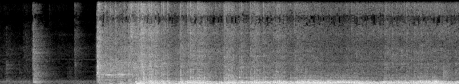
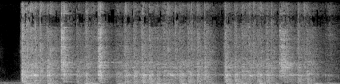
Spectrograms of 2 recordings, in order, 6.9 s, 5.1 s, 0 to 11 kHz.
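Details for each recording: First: LS-swapped 41-year-old vehicle with a 36,000-mile all-aluminum LS V8, once it gets fuel: a few quiet cranks, then it fires right up and settles into a steady, even idle with no misses. Normal start. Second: LS-swapped 41-year-old vehicle with a 36,000-mile all-aluminum LS V8, cranking on first start attempts with fuel being primed: uneven cranking bursts that never catch, sounding weird. A stuck injector is suspected. Crank, no start.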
